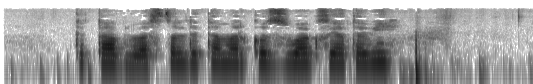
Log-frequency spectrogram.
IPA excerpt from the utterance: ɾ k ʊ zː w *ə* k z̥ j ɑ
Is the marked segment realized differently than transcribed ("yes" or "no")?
yes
